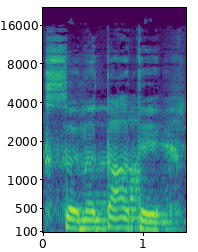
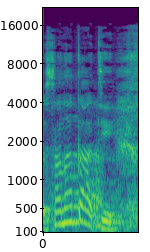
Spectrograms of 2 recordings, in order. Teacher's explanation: dialectul bucureștean a închis toate aurile neaccentuate · Shown in: first take · zicând sănătate din latinescul sanitatem.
